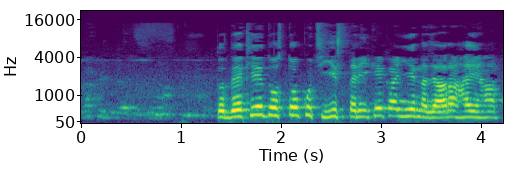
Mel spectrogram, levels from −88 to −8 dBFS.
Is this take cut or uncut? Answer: uncut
